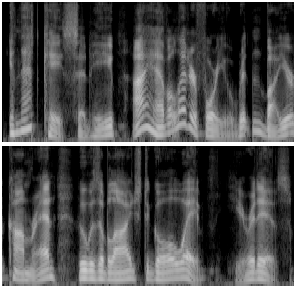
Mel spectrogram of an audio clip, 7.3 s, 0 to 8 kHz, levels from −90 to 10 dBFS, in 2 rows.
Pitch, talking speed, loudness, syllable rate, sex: 115 Hz, 195 wpm, -22 LUFS, 5.2 syllables/s, male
